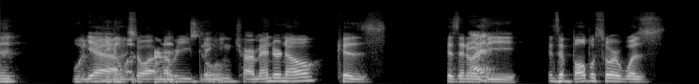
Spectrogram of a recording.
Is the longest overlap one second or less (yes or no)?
no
